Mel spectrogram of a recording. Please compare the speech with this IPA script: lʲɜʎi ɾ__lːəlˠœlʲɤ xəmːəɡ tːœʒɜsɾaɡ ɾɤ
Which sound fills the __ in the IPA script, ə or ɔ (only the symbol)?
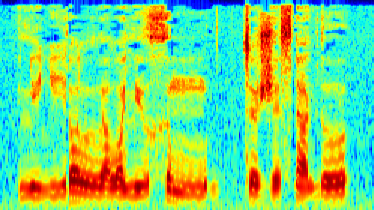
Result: ɔ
